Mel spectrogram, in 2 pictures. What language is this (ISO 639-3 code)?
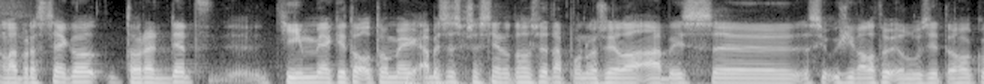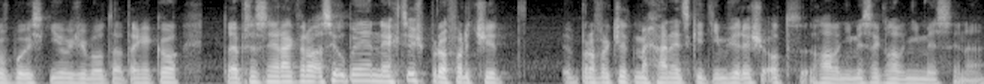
ces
